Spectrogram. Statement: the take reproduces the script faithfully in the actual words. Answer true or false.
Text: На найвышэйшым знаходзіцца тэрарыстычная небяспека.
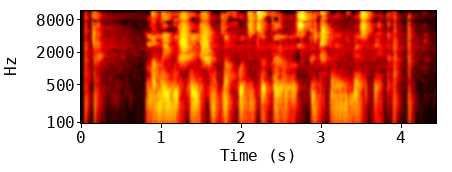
true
